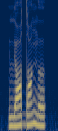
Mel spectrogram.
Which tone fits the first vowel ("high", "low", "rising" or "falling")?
rising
